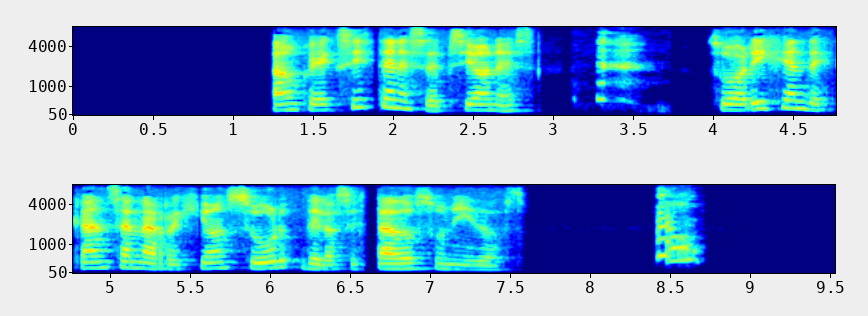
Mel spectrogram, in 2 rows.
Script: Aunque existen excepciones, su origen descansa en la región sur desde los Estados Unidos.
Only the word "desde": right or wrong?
wrong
